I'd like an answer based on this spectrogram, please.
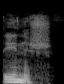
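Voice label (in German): "dänisch", German; pronunciation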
